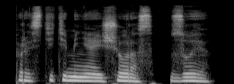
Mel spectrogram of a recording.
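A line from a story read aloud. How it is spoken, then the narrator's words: Quiet. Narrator (Russian): говорит тихо Виктория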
